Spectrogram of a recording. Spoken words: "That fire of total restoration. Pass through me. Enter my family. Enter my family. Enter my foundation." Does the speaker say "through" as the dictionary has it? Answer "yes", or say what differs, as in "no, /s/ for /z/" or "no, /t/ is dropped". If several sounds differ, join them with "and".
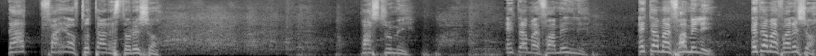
no, /t/ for /θ/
